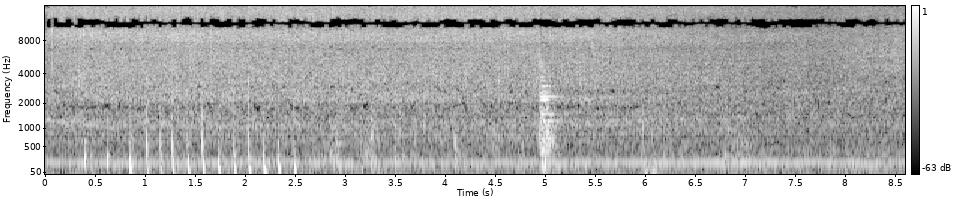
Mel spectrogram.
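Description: Shallots, garlic and ginger sizzling in hot oil in a pan, stirred with a spatula: a quick run of scraping strokes in the first couple of seconds, then one sharper clank about five seconds in.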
